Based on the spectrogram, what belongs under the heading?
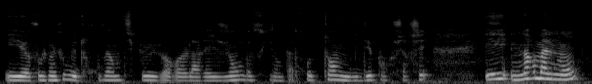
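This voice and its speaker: A young woman talking to her followers in a loose, chatty vlog. She speaks with everyday slang and lots of fillers, at a middle pitch. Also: steady tone, fast, mellow. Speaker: vlogger. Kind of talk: casual vlog chat to camera.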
